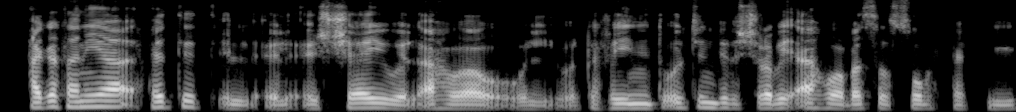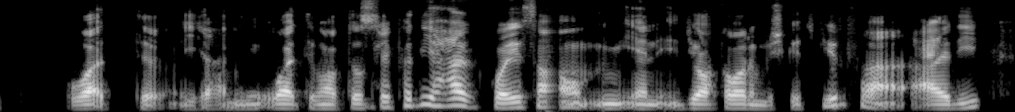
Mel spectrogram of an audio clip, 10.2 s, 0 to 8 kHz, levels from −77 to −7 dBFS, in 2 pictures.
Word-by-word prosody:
حاجة 135 +3 +4
تانية 155 +1 +3
حتّة 145 +1 -2
ال 105 -1 -9
ال - - -5
الشاي 125 0 +3
والقهوة 105 -3 +1
وال 95 0 -7
والكافيين 120 -1 -3
أنت 115 - -4
قلتِ 130 - -5
أنت 130 -1 -3
بتشربي 120 +1 0
قهوة 120 -1 +2
بس 110 +1 -2
الصبح 110 -1 -3 0.2
في 100 0 -11 0.3
وقت، - - +4 0.3
يعني 105 - -6
وقت 115 -2 +3
ما 105 0 +1
بتصحي، 115 +6 0
فدي 190 +1 -1
حاجة 180 0 +5
كويسة 135 +1 +3
عم 230 +1 -1
يعني 225 -1 -3
يعتبر 115 -1 +4
مش 100 - -5
كتير - - -5
فعادي، 110 +8 +1
120 Hz, 185 wpm, -25 LUFS, 110-150 Hz, 0.3 s, حاجة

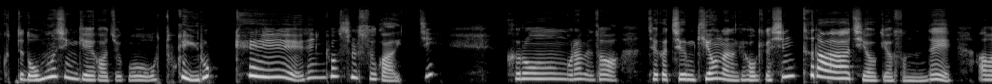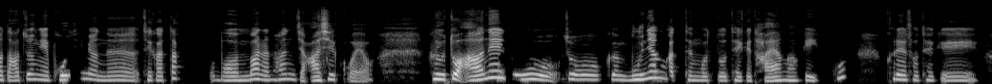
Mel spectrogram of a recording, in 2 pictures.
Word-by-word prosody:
그때 240 - -6
너무 235 - +4
신기해 260 - +1
가지고 190 0 -4
'어떻게 265 - 0
이렇게 345 - +2
생겼을 320 +2 -1
수가 215 - -2
있지?' 410 +5 -7 0.7
그런 255 -1 0
걸 230 +1 -3
하면서 225 -4 -2 0.3
제가 230 -1 0
지금 230 0 +2
기억나는 250 -4 +2
게 205 - -6
거기가 200 +1 -1
신트라 355 - +4
지역이었었는데 180 -2 -2 0.2
아마 215 -1 -1
나중에 205 +4 -1
보시면은 200 -3 -2
제가 190 -1 -3
딱 275 0 -4 0.3
뭔 190 0 -1
말을 215 -3 +1
하는지 235 +1 -4
아실 190 +6 +2
거예요. - - -9 0.5
그리고 240 -1 +4
또 - - +7
안에도 225 - +4
쪼끔 220 -3 -1
문양 275 +7 +3
같은 195 -6 -4
것도 185 0 -5
되게 180 -1 -5
다양하게 185 +3 -1
있고 300 - -7 0.3
그래서 220 -4 -1
되게 185 0 -5
220 Hz, 310 characters per minute, -21 LUFS, 190-260 Hz, 0.7 s, 또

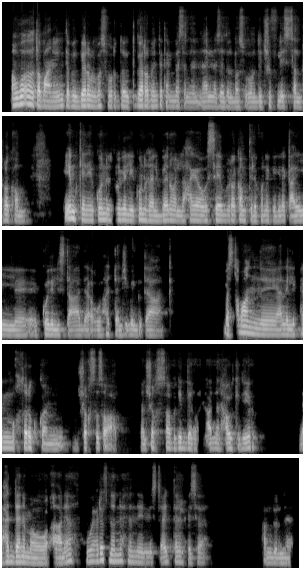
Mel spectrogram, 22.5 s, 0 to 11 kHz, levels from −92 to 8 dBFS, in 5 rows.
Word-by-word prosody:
هو 155 +5 +7
آه 170 -2 +7
طبعًا، 125 -4 +5
إن - - -3
أنت 125 +3 0
بتجرّب 130 +1 +4
الباسورد 125 0 -4
وتجرب 130 +2 +3
أنت 125 0 -1
تعمل 120 -1 -5
مثلًا 110 -2 -5
هل 115 - -1
نسيت 115 0 -2
الباسورد، 110 0 -3
تشوف 115 +1 -8
لسه 120 -2 -2
الرقم، 115 -1 -2 0.6
يمكن 160 -6 +5
يكون 135 +4 +1
الراجل 130 0 +1
يكون 130 +3 +2
غلبان 120 +1 +2
والّا 115 -2 0
حاجة 120 +2 +1
وسايب 120 +1 +1
رقم 120 0 +1
تليفونك 115 0 -4
ييجي 115 0 -3
لك 115 -1 -3
عليه 110 +2 +3 0.5
ال - - -10
كود 120 - +2
الاستعادة، 110 -1 -2
أو 105 0 -4
حتى - - -4
الGmail 110 +1 -3
بتاعك، 105 -2 -4 0.9
بس - - -1
طبعًا 150 -3 +4
يعني 115 0 +1
اللي 115 0 0
كان 125 +3 -2
مُخترقه 130 +1 +4
كان 110 -1 -3 0.2
شخص - - -1
صعب، - - +1 0.3
كان - - -3
شخص - - -3
صعب 125 -1 0
جدًا، 125 0 +1
وإحنا 115 - -11
قعدنا 115 +2 -1
نحاول 120 +1 +1
كتير 120 +2 -2 0.6
لحد 130 -1 0
يعني 125 -1 +6
ما 115 -2 0
وقعناه 110 +6 0
وعرفنا 145 +3 +1
إن 145 - -2
إحنا 140 -2 -4
ن 120 -2 -4
نستعيد 120 +1 -4
تاني 130 +1 -4
الحساب، 115 -2 -8 0.8
الحمد 115 0 -5
لله. 110 0 -3
120 Hz, 180 wpm, -24 LUFS, 110-125 Hz, 0.9 s, هو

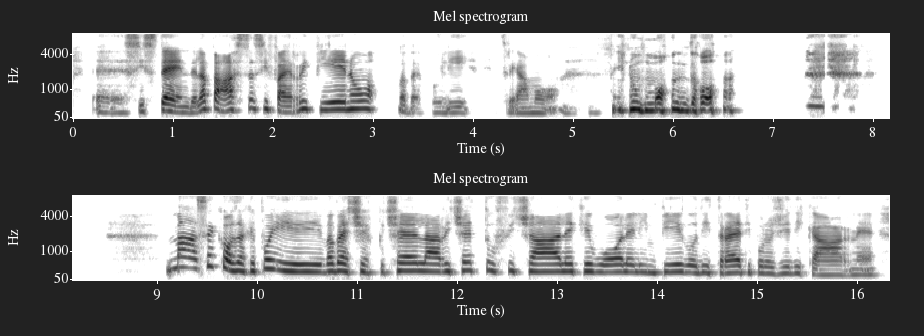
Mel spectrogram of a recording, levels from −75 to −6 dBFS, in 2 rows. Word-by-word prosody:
Ehm, 155 -3 -13
si 185 +5 0
stende 165 -7 +6
la 240 - +2
pasta, 250 +3 +3
si 250 0 0
fa 235 -8 +2
il 165 - -2
ripieno 240 +1 0 0.2
vabbè - - -11
poi 155 0 -19
lì 155 +1 -13 0.2
entriamo, 145 -1 -10 0.6
mhmm, - - -2
in 235 +4 +1
un - - +3
mondo. 210 0 +3 2.6
Mah, 345 +3 +1
sai 395 +5 +1
cosa, 270 -9 +2
che 250 0 -3
poi 240 -6 -1
vabbè 245 +1 +2
c'è 220 -1 -4
p 215 - -16
c'è 250 +4 +1
la 240 -1 +2
ricetta 245 +3 -5
ufficiale 235 -1 +1
che 240 +1 -4
vuole 225 0 -2
l'impiego 220 0 -7
di 205 0 -9
3 205 0 +1
tipologie 190 -3 -10
di 190 0 -12
carne: 150 -2 -5
225 Hz, 135 wpm, -24 LUFS, 200-245 Hz, 2.6 s, stende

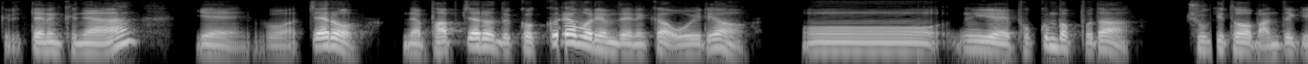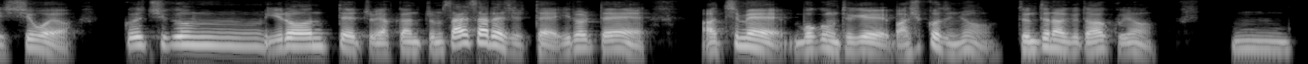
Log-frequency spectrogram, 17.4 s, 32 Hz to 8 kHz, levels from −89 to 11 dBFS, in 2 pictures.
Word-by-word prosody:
그때는 110 -2 -2
그냥 100 - +1 0.4
예 80 -6 -4
뭐 80 0 -10
째로 - - +6 0.2
그냥 - - -3
밥째로 115 +7 +4
넣고 110 +2 -4
끓여 205 +1 +7
버리면 130 - +4
되니까 95 -2 -1
오히려 95 +1 -1 0.4
어 105 -2 -3 0.2
이게 115 -6 0
볶음밥보다 125 - -2 0.3
죽이 115 -1 -8
더 110 -2 +2
만들기 85 +6 -6
쉬워요. - - -2 0.3
그 165 +2 +1
지금 165 -3 -2
이런 150 +4 +4
때 120 - +1
좀 - - -7
약간 110 +3 -2
좀 110 - -6
쌀쌀해질 170 - +4
때 - - -1
이럴 135 -1 -3
때 125 +1 0 0.4
아침에 - - +2
먹으면 115 0 -2
되게 110 0 +1
맛있거든요. - - -4
든든하기도 115 -3 +1
하고요. 105 - -3 0.5
음. 120 -2 -9
115 Hz, 290 characters per minute, -20 LUFS, 105-145 Hz, 0.5 s, 끓여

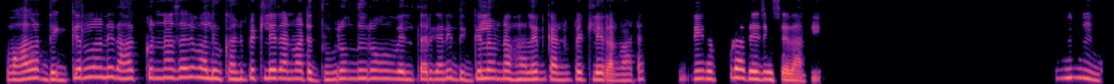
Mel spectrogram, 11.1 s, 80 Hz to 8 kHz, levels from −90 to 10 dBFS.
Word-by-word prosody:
వాళ్ళ 260 +4 +3 0.2
దగ్గరలోనే 310 +8 -1
దాక్కున్నా 290 +2 -2
సరే! 320 +1 +2
వాళ్ళు 285 -2 +4
కనిపెట్టలేరన్నమాట. 275 0 +1 0.2
దూరం 270 +3 -2
దూరం 280 0 -1 0.2
వెళ్తారు 255 +1 -1
గాని 275 +2 -1
దగ్గరలో 275 +6 +1
ఉన్న 270 0 +1
వాళ్ళని 250 +1 +1
కనిపెట్టలేరన్నమాట. 235 -2 0 0.6
నేనెప్పుడు 275 +2 +1
అదే 265 -1 +6
చేసేదాన్ని. 115 - 0 2.4
హ్మ్. 295 -7 -2
270 Hz, 95 wpm, -23 LUFS, 245-290 Hz, 2.4 s, అదే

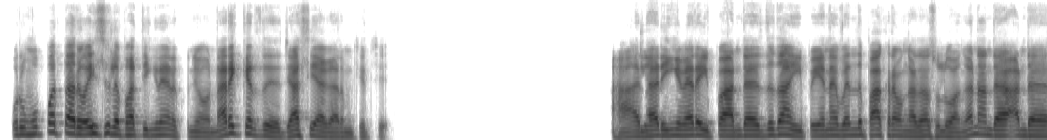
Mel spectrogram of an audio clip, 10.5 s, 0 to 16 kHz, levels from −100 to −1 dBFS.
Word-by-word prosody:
ஒரு 170 - -2
36 195 +1 +1
வயசுல 190 0 +2
பார்த்தீங்கன்னா, 155 0 -1
எனக்கு 130 -5 -9
கொஞ்சம் 115 -2 -6
நரைக்கிறது, 175 -6 +1 0.2
ஜாஸ்தியாக 135 -5 0
ஆரம்பிச்சுருச்சு. 105 -1 -11 2.4
அதெல்லாம் 125 +5 0
நீங்க 150 +1 0
வேற, 155 +1 +3
இப்ப 125 +4 -6
அந்த 140 +2 -2
இதுதான். 160 +3 +1
இப்ப 135 +2 -6
என்னை 150 +1 -1
வந்து 155 +2 -3
பார்க்குறவங்க, 145 -3 0
அதான் 130 0 -1
சொல்லுவாங்க. 125 -1 -3
நான் 170 -1 0
அந்த 145 -2 +2 0.2
அந்த 140 -1 0
145 Hz, 135 wpm, -26 LUFS, 130-160 Hz, 2.4 s, வேற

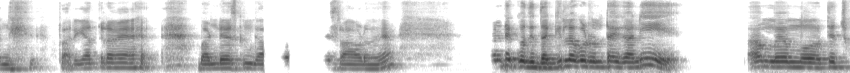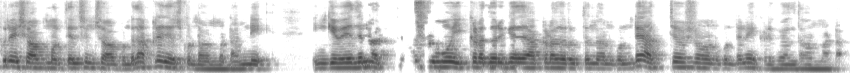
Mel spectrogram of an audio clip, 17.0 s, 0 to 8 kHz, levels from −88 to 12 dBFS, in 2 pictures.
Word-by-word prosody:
అని 125 -1 -4 0.5
పరిగెత్తడమే! 155 +3 -3 0.7
బండేసుకొని 140 +2 0
గబ 130 - -2 0.6
గబ - - -12
రావడమే. 125 +1 -3 1.1
అంటే 205 +2 +2
కొద్దిగా 170 -3 +7
దగ్గరలో 190 +7 +5
కూడా 180 - +4
ఉంటాయి. 175 0 +2
కానీ 170 +9 +3 1.1
ఆహ్, 185 0 -1
మేము 170 -2 +3 0.2
తెచ్చుకునే 170 +3 0
షాప్ 150 -2 +2
మాకు 145 0 -3
తెలిసిన 150 +1 -1
షాపుంటది. 130 +4 -1
అక్కడే 180 +3 -2
తెచ్చుకుంటామన్నమాట 120 -5 -3
అన్నీ. 130 0 0 0.6
ఇంక 145 +1 -4 0.2
ఏదైనా 165 +2 +2
అత్యవసరము 175 +1 -2
ఇక్కడ 160 +2 -1
దొరికేది 155 0 +4
అక్కడ 150 +1 -4
దొరుకుతుంది 145 -1 -1
అనుకుంటే, 135 +7 -3
అత్యవసరం 160 +1 -4
అనుకుంటేనే 140 +2 -6
ఇక్కడికి 125 0 -11
వెళ్తామన్నమాట. 120 -1 -6
150 Hz, 120 wpm, -24 LUFS, 130-170 Hz, 1.1 s, కొద్దిగా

